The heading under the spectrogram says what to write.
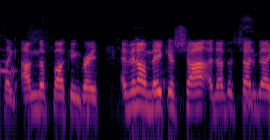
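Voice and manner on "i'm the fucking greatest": put-on sarcastic boastful tone. Retelling trash talk after making shots in basketball: imitating own sarcastic boast. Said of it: "just sarcastically I'll say".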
